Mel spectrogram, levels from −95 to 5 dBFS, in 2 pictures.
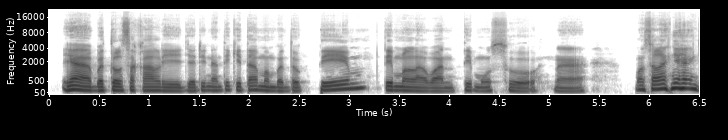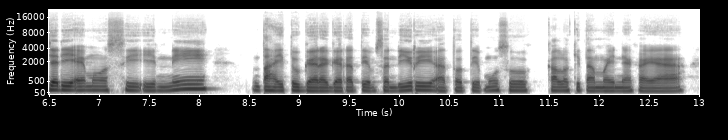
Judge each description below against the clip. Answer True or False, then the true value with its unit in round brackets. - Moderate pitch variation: True (3.4 semitones)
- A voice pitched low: True (125 Hz)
